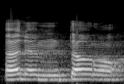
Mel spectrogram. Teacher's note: را کو پر کر کے پڑھیں گے، منہ بھر کے پڑھیں گے، اس لیے کہ را کے اوپر زبر ہے، اور را پر زبر ہوتا ہے تو اس کو منہ بھر کے پڑھتے ہیں۔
